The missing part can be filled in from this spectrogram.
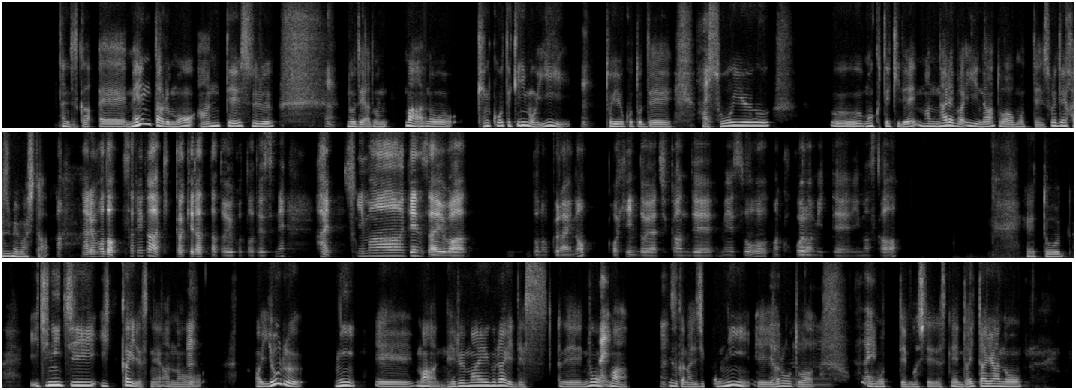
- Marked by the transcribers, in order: none
- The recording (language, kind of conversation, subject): Japanese, advice, ストレス対処のための瞑想が続けられないのはなぜですか？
